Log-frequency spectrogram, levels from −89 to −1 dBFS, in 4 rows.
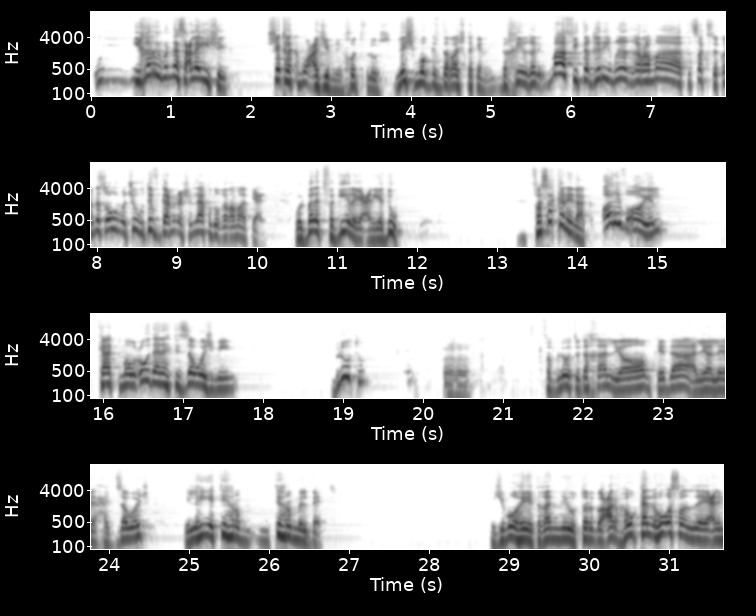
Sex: male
